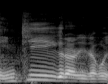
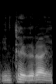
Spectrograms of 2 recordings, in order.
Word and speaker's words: 인티그랄: 읽기로는 인티그랄이라고 읽어. 인테그랄. 인티그랄. 그렇게 읽어.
